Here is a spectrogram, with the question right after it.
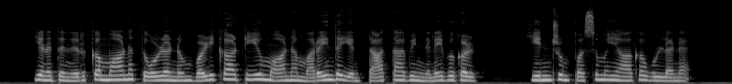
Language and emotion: Tamil, sad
